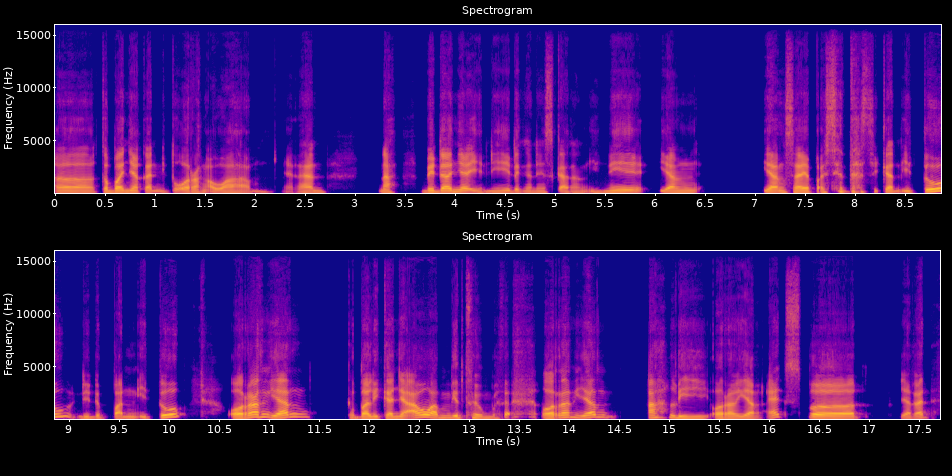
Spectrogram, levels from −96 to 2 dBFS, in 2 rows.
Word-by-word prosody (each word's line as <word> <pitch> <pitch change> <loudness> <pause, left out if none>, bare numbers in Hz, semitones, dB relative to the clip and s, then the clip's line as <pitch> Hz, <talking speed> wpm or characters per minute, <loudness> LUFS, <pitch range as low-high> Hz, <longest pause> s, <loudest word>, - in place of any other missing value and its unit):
eee, 145 +1 0
kebanyakan 145 -2 +1
itu - - -15
orang 130 -4 0
awam, 120 - -4 0.2
ya, - - -15
kan. 125 +4 -3 0.6
Nah - - -1 0.3
bedanya 160 +4 +3
ini 125 -1 -6
dengan 115 -4 -8
yang 120 - -10
sekarang 115 +1 -5
ini 145 +10 -4 0.2
yang 130 0 -1 0.7
yang 120 0 +4
saya 130 0 +4
presentasikan 125 - -4
itu, 235 - +3
di 130 - -5
depan 125 +1 -3
itu 445 +5 +3 0.6
orang 250 - +6
yang 240 +8 +3 0.4
kebalikannya 140 0 +2
awam, 180 -7 +5
gitu 165 -3 -1
Mbak, 120 -5 -5 0.4
orang 205 +9 +3
yang 220 +5 0 0.4
ahli, 150 -5 -2
orang 135 +1 +2
yang 125 -3 +1
expert, 145 -10 +3 0.4
ya, - - -1
kan, - - +1
145 Hz, 120 wpm, -22 LUFS, 125-170 Hz, 0.7 s, orang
